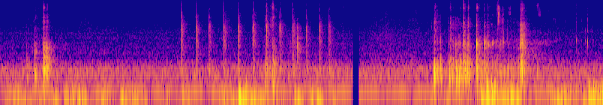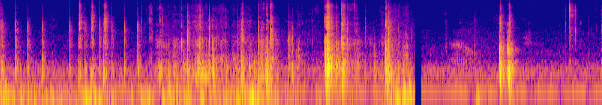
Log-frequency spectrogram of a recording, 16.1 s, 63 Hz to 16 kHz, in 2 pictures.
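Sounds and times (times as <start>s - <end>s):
plastic toys crinkling and rustling: 10.0s - 13.6s.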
